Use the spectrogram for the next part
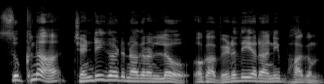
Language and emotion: Telugu, neutral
